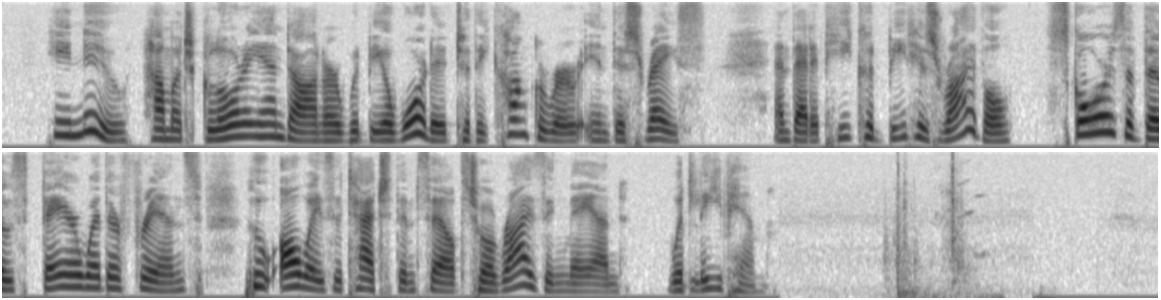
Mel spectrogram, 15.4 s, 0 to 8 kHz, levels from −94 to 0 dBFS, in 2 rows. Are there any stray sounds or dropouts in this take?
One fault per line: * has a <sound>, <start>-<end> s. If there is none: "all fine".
* has a squeak, 13.6-14.4 s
